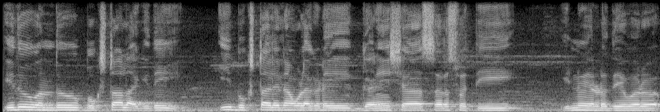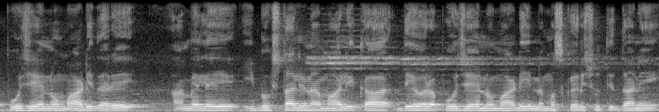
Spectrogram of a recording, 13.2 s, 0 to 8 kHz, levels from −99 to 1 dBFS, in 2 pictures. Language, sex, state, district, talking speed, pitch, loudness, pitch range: Kannada, male, Karnataka, Dharwad, 125 wpm, 140 Hz, -12 LUFS, 135-150 Hz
